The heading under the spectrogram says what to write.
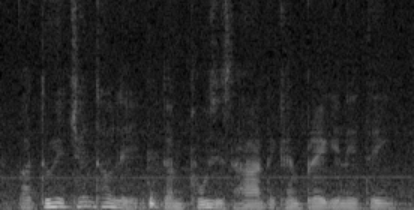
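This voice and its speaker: A man with a non-native accent talks at a moderate pace with lively intonation and a fairly low pitch. Noticeable background noise and audible room echo surround his voice. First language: not English. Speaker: car repair hobbyist. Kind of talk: tutorial. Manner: halting.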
